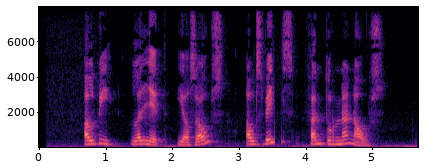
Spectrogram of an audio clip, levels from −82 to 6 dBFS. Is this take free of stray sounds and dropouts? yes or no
no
